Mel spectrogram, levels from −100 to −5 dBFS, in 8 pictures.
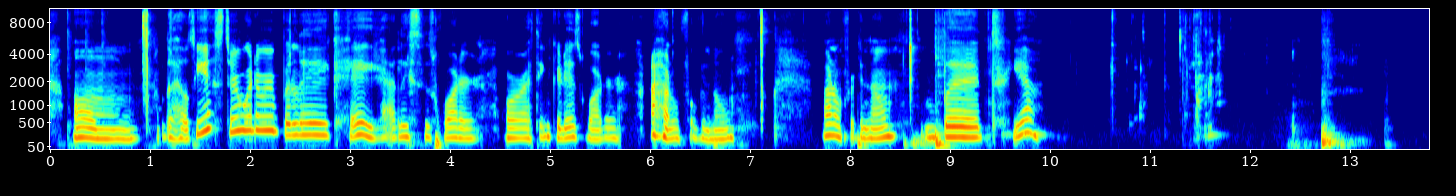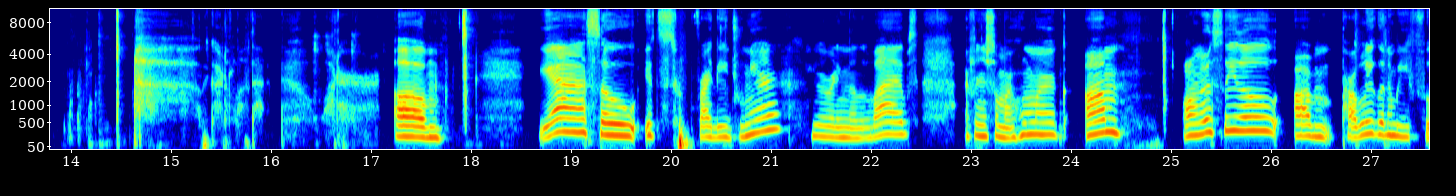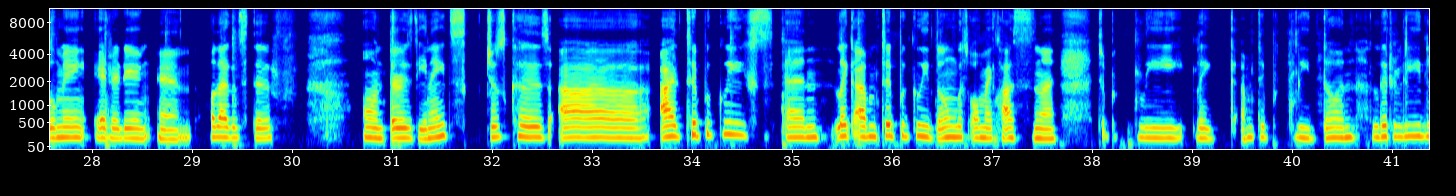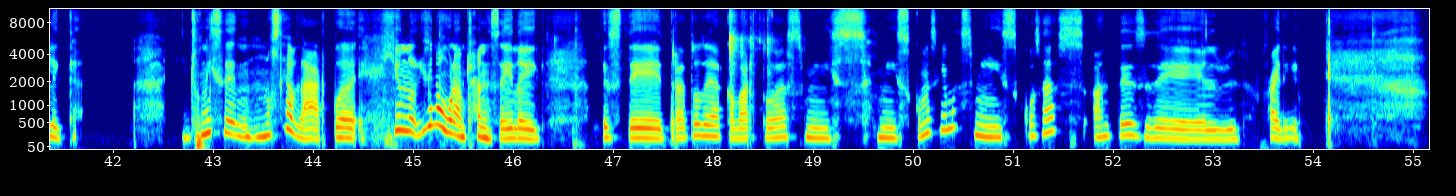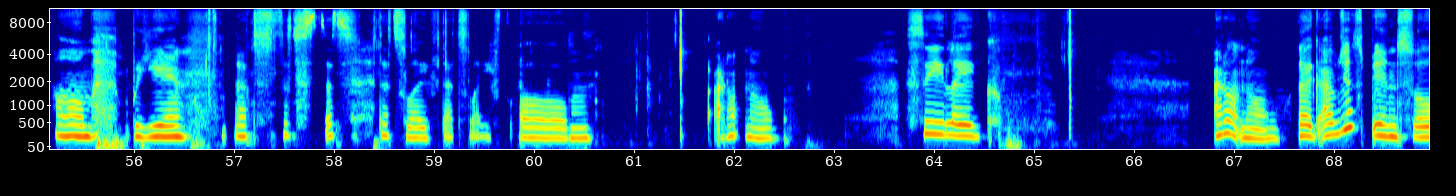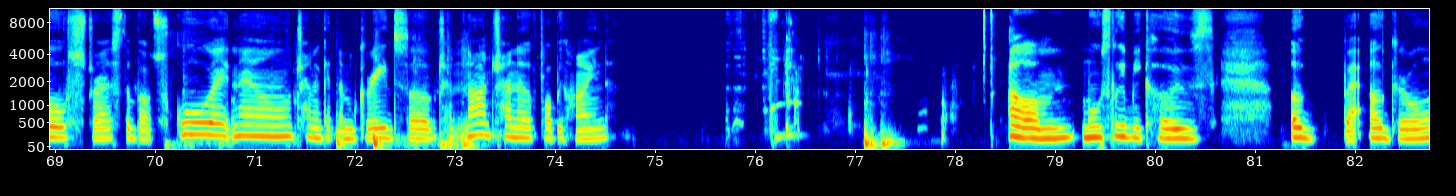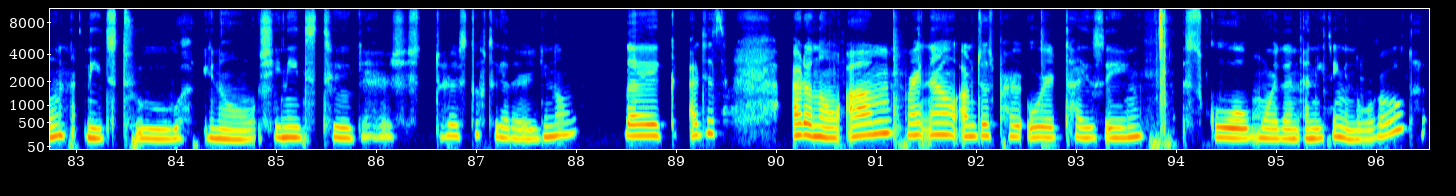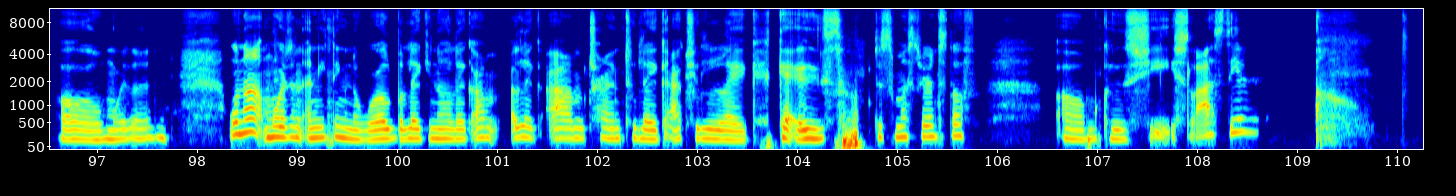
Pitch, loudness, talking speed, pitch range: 205 Hz, -35 LUFS, 130 wpm, 185-230 Hz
